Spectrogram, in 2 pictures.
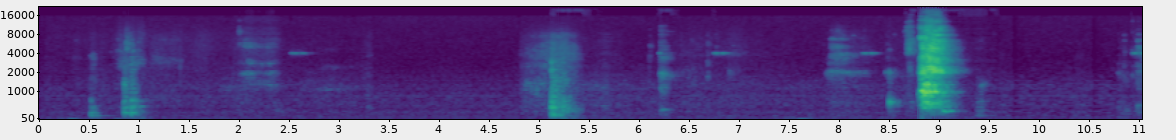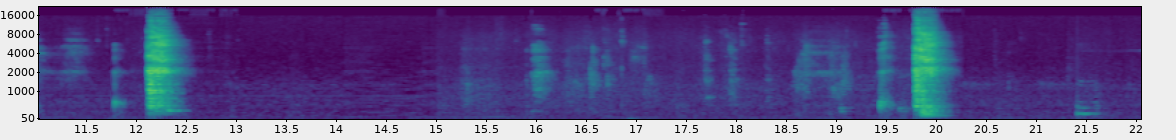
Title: sneezing (sample)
